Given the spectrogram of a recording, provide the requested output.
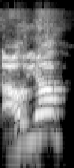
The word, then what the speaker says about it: Alia: me how do I is it Alia yes you did it perfectly you're one of the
